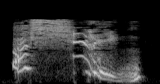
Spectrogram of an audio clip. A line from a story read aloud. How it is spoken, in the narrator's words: she spat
